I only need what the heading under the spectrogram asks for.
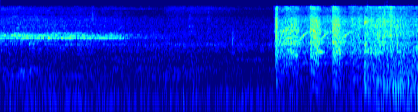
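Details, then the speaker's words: Mahindra Scorpio mHawk diesel after full engine overhaul with rebore, following blown gasket: restart catches at once and settles to an even idle, no knocking, no leaks; smooth healthy engine. "एकदम smooth है। गाड़ी में कहीं से कोई leakage भी नहीं है।"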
